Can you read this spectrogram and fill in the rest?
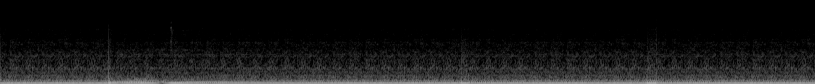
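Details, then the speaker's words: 2006 Ford F250 6.0-liter diesel after replacing the injection pressure regulator (IPR) solenoid for low injection control pressure no-start: after extended cranking, steady deep even rumble settling to smooth idle, no misses or knocks; running normally. "So with the IPR replaced let's see if it runs, and we will have to crank this for just a minute."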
